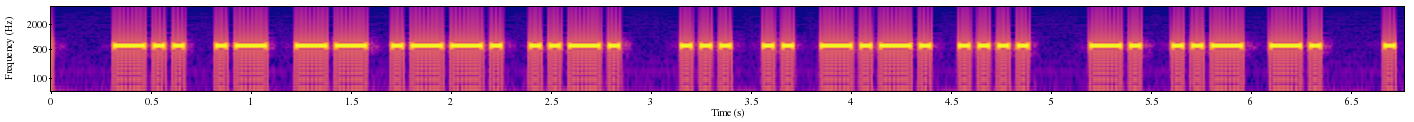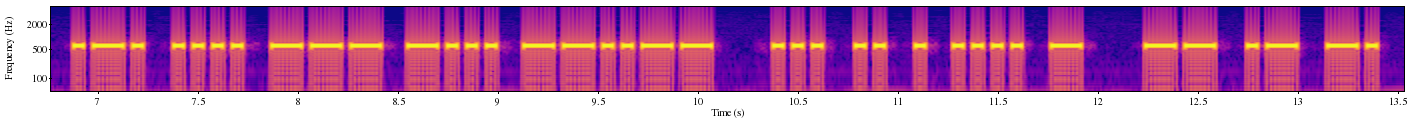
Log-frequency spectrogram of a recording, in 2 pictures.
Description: Morse code, heard as a keyed tone, about 25 wpm, 630 Hz. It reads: DAMPF SICH NUN ERHOB, SIEHT MAN
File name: 004 Vierter Streich 25wpm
